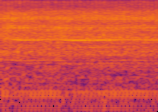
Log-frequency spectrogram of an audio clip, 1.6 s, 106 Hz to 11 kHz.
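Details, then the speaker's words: Six-year-old Honda EU2000i generator on Eco throttle running a window air conditioner on high: smooth, even drone with a steady beat and no hunting or knocks; healthy under load. "you can even turn this on Eco throttle with that air conditioner on high and it's still just running just to smooth"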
